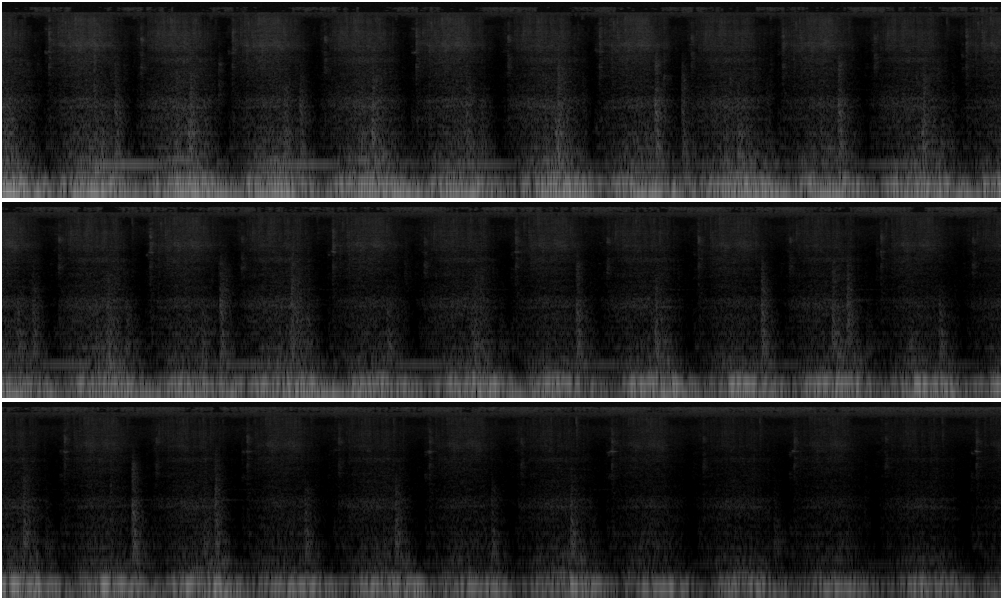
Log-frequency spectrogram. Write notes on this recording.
Prépotin (Parc Naturel Régional du Perche), église - L'Angélus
